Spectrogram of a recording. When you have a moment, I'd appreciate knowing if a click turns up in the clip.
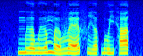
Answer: no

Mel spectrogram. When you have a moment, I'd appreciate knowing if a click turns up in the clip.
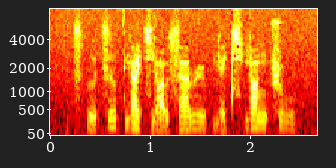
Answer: no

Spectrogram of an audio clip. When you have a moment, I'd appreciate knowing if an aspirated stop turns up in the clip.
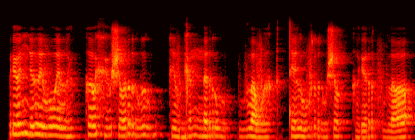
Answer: no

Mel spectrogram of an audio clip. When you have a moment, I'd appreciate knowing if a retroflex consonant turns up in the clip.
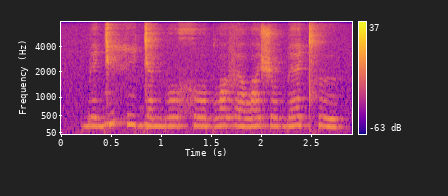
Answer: no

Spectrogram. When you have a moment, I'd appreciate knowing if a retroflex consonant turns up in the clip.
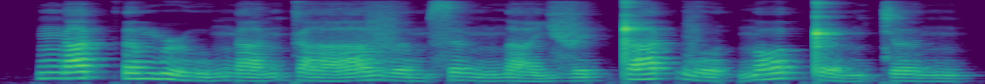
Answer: yes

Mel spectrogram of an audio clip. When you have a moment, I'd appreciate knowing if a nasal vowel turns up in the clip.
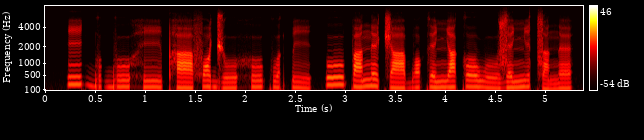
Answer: no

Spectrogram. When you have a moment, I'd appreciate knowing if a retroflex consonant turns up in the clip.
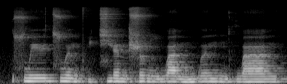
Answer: yes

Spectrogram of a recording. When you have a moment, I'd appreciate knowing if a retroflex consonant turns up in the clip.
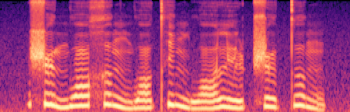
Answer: yes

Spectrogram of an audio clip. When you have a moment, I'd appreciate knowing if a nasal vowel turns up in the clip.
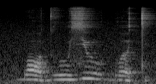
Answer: no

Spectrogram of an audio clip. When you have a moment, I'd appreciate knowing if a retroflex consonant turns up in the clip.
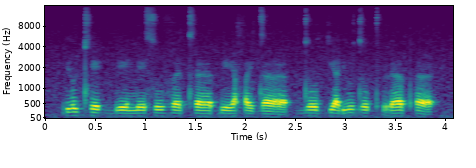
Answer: no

